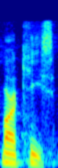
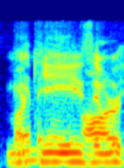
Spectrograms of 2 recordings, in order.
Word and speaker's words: Marquez: No, it's spelled Marquez, right? – Marquez, yeah. – But it's pronounced Marquise. – Marquise.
